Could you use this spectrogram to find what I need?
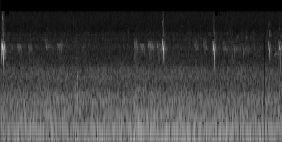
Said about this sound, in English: So recording the wild birds here now, and one is up in the pine tree cooping. It may be a new release.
